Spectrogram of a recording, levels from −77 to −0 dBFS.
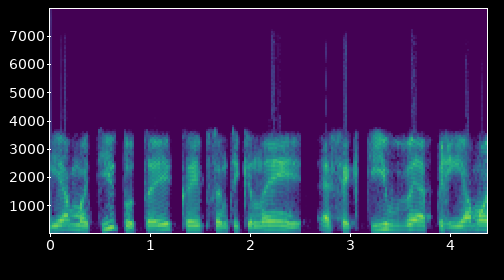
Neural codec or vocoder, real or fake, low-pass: none; real; 7.2 kHz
